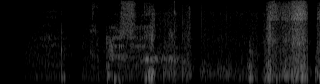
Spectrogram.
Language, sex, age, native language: Icelandic, female, 50-59, Icelandic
